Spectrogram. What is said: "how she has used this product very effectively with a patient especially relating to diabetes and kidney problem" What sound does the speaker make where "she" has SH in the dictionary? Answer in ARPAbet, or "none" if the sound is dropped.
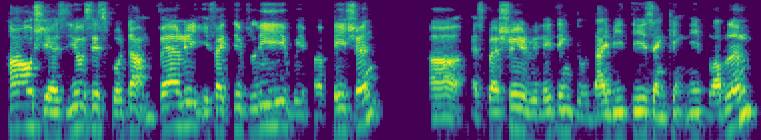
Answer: SH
